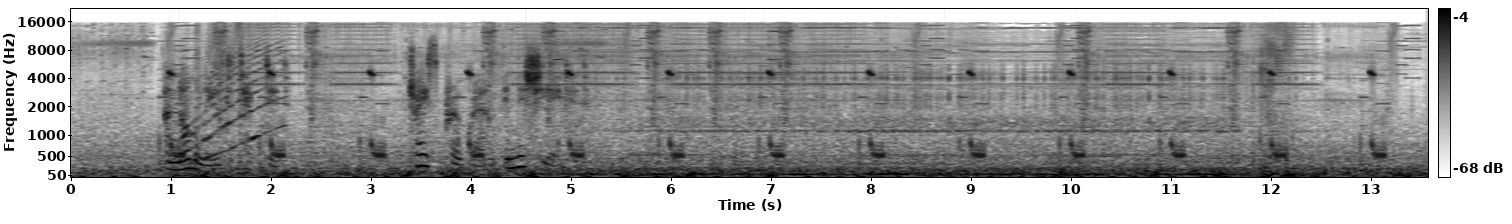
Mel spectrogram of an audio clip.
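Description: A low electronic hum drones.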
